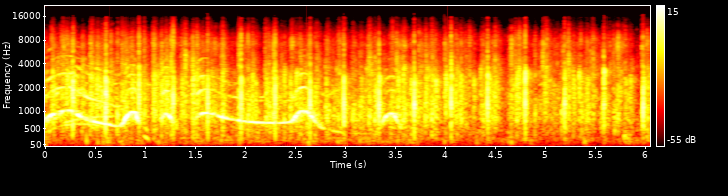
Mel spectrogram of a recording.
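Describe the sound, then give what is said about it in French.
An audience applauding to welcome a guest: dense, continuous clapping at a steady level throughout, with voices calling out over the first half. “une bonne main d'applaudissements pour Maud Chartier-Paul”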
